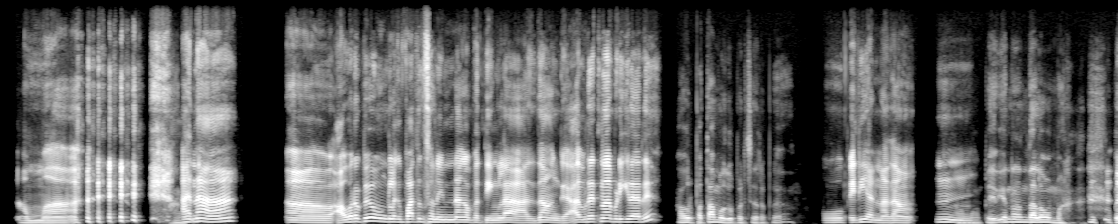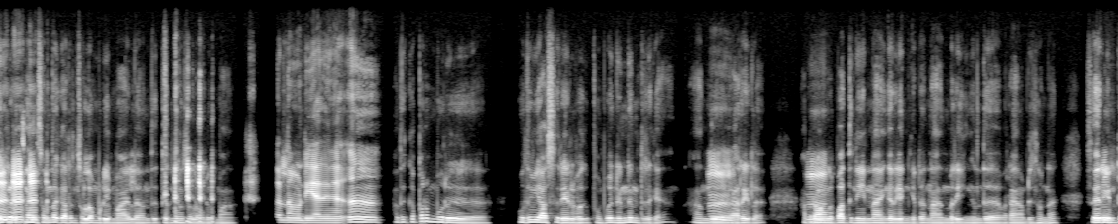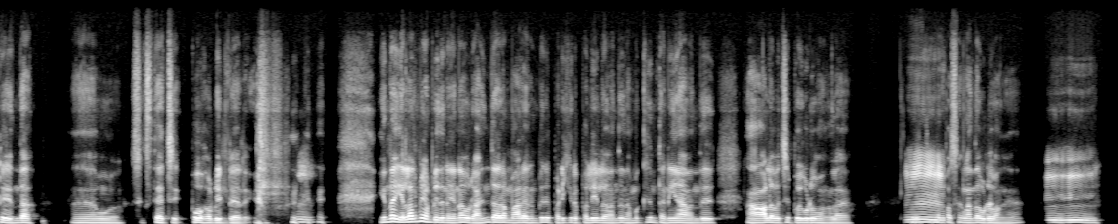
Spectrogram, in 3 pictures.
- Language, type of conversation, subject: Tamil, podcast, பள்ளிக்கால நினைவில் உனக்கு மிகப்பெரிய பாடம் என்ன?
- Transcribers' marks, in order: laugh; "சொல்லி" said as "சொன்னி"; chuckle; laugh; laugh; laugh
